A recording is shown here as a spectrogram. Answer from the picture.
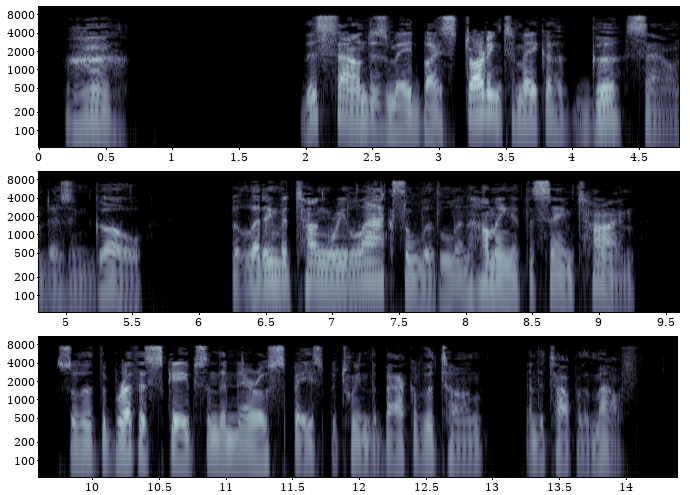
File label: Klingon sounds gh, Letter gh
